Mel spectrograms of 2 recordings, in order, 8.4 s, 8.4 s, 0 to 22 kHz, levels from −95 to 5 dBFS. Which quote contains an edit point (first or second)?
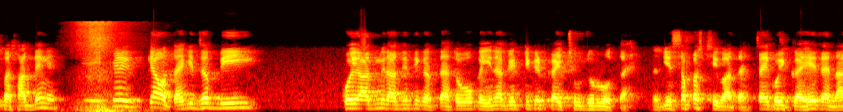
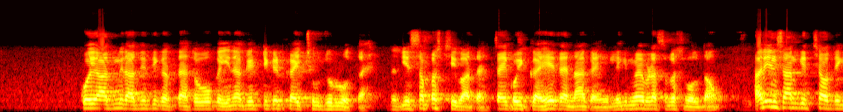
first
